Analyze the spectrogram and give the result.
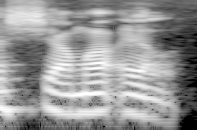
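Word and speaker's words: שמואל: dan l Jadi kalau dalam bahasa Ibrani itu Samuel itu bacanya samael ya sama itu mendengar ya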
